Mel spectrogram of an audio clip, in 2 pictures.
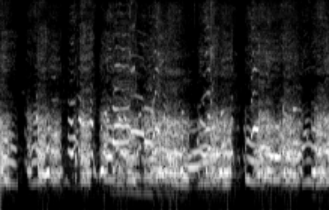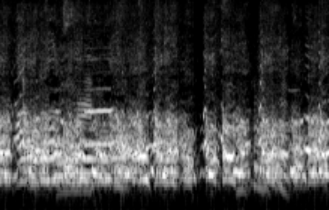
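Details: A crew of registered coonhounds, Bluetick, Redbone and Black and tan, near Kingston, Ontario, Canada, bays in loud, choppy bursts of rising and falling howls separated by short gaps.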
